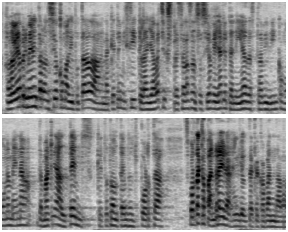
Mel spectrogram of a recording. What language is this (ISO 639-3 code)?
cat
